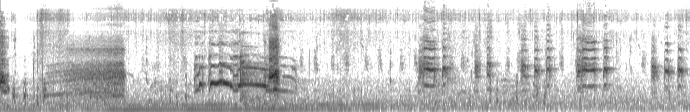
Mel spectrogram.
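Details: Chickens in a farm yard: a long drawn cackle, then groups of short clucks and squawks, over hiss and some low rumble.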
